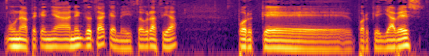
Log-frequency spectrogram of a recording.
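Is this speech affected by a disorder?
No.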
